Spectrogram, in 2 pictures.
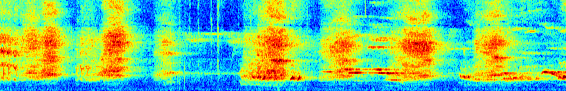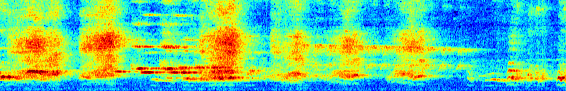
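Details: Laughingthrush flock in a Sumatran forest, wild: bursts of loud, harsh, overlapping chattering calls that come in waves about every one to two seconds, with quieter gaps between bursts.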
